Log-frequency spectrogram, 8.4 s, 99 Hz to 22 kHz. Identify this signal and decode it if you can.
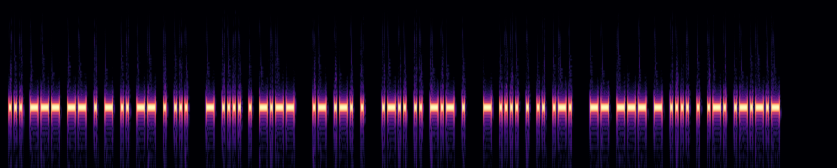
Morse code, heard as a keyed tone, about 42 wpm, 700 Hz. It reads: SOMETIMES THEY ARE LIKE THEIR MOTHER.
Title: Sentences from Top 1000 Words - Review Part 3 - 45wpm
